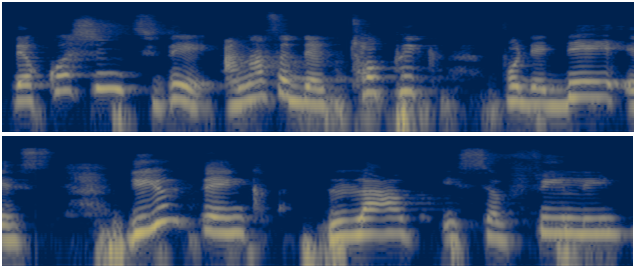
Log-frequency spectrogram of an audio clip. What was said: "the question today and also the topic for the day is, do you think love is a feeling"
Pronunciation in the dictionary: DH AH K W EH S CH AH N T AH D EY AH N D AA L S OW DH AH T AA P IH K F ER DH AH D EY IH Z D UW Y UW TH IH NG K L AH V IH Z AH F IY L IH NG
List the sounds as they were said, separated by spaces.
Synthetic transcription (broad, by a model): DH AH K W EH S CH AH N T AH D EY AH N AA N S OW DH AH T AA P IH K F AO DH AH D EY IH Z D UW Y UW TH IH NG K L AH V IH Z AH F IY L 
